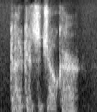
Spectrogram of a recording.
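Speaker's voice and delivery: brooding, put-on heroic voice. Comparing video game stories, the speaker voices a line: Batman voice. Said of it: "that was a good Batman voice".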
